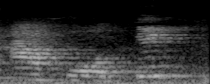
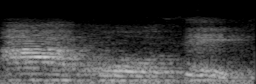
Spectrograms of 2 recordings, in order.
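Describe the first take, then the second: First: The last vowel is an I sound. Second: The last vowel is an E sound. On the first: "Yang berbeda adalah I dan E" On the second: "Yang berbeda adalah I dan E"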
